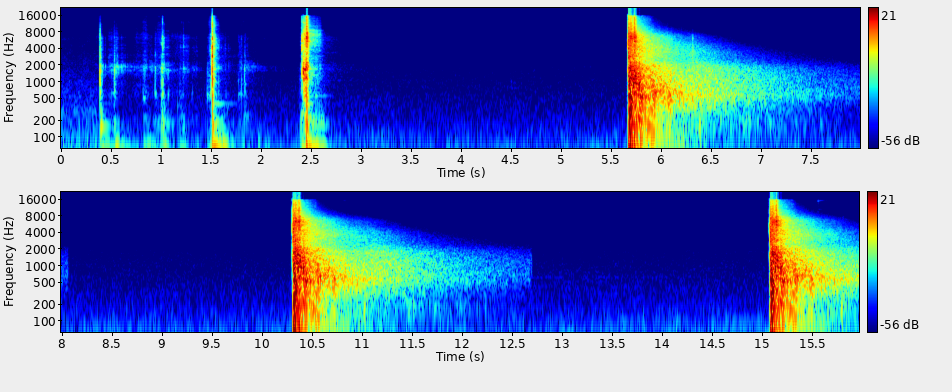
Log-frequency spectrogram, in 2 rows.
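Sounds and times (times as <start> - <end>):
rifle handling clicks and clacks: 0.3 - 2.7
rifle gunshot with echo: 5.6 - 7.3, 10.3 - 12.0, 15.1 - 15.9.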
